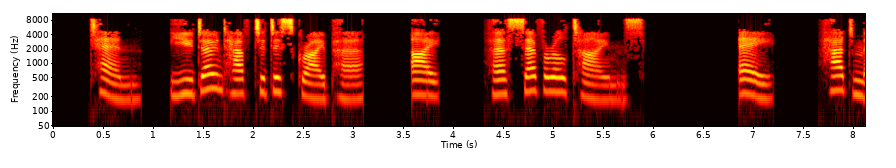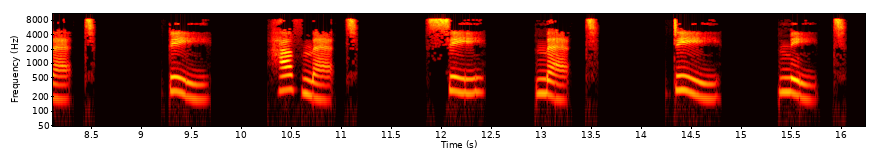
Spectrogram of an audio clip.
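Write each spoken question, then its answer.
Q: You don't have to describe her. I. Her several times.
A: B: Have met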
